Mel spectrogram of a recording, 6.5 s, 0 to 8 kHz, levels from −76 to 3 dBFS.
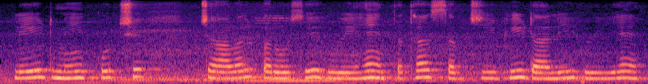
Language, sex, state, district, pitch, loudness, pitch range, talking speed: Hindi, female, Uttar Pradesh, Lalitpur, 225 Hz, -15 LUFS, 215-235 Hz, 120 wpm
